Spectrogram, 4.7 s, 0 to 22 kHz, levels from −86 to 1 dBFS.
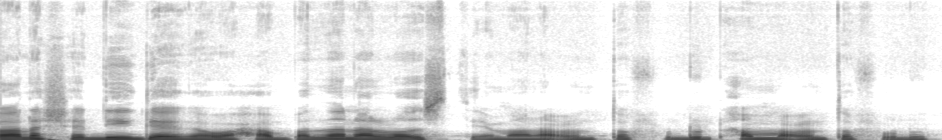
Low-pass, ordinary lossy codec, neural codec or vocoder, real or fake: none; none; none; real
